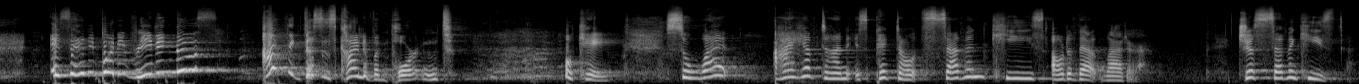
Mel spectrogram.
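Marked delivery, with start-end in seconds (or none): 0.0-4.5 tearful crying voice, pitched very high. Retelling reading a letter and asking if anyone read it: imitating own past crying. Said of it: "I'm reading this letter and I'm crying".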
